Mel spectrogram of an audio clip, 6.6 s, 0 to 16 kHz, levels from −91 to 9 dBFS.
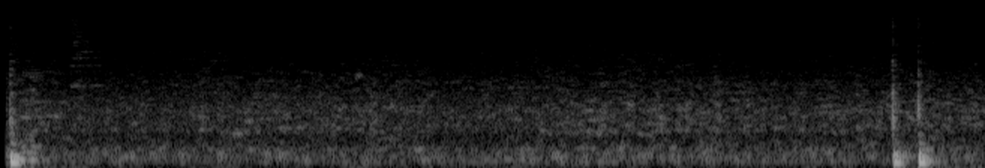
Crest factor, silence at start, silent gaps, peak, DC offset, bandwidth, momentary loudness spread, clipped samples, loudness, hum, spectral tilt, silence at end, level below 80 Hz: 26 dB; 0.05 s; none; -20 dBFS; under 0.1%; 10.5 kHz; 20 LU; under 0.1%; -47 LUFS; none; -8.5 dB/octave; 0 s; -50 dBFS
